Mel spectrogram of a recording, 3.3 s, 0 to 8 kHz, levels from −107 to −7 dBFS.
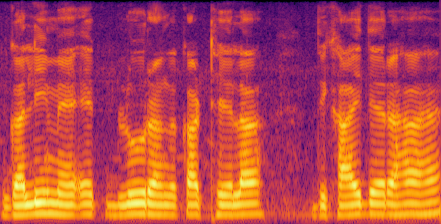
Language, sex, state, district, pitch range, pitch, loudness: Hindi, male, Jharkhand, Garhwa, 130-140 Hz, 135 Hz, -15 LUFS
